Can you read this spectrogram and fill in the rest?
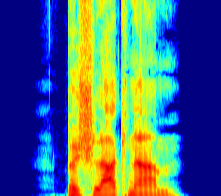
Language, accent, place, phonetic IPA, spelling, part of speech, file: German, Germany, Berlin, [bəˈʃlaːkˌnaːm], beschlagnahm, verb, De-beschlagnahm.ogg
- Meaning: 1. singular imperative of beschlagnahmen 2. first-person singular present of beschlagnahmen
